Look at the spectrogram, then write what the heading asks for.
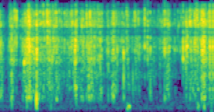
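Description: Continuous crinkling and rustling of wrapping paper being pulled and torn open from a package, with irregular crackly bursts throughout and no voices.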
